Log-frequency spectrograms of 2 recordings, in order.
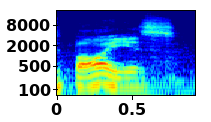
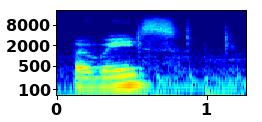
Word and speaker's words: buoy: Look at these boys. I don't know why Americans say it as buoys. It's not buoy, it's boy. The U is silent.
